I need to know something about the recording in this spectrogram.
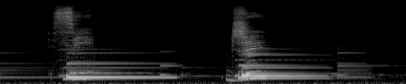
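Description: Ukulele chords strummed one at a time, two strums about half a second and two and a half seconds in, each left to ring and fade away slowly.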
